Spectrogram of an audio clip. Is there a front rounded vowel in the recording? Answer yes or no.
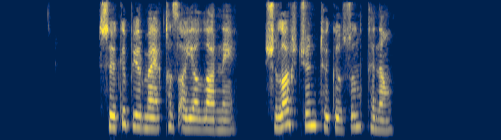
yes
